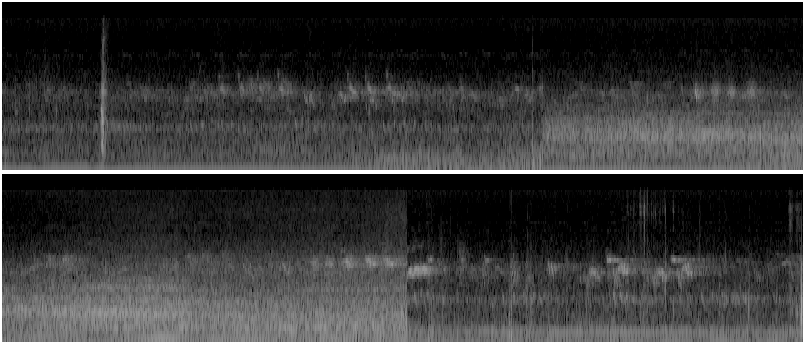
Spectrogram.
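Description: Birds chirping, short high calls scattered throughout. A steady rushing noise swells in about five seconds in and cuts off abruptly around twelve seconds.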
